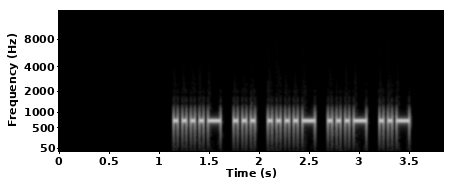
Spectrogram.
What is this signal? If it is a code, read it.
Morse code, heard as a keyed tone, about 28 wpm, 700 Hz. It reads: 4S4VU
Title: Five Challenging Letter-Number Combinations 28wpm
